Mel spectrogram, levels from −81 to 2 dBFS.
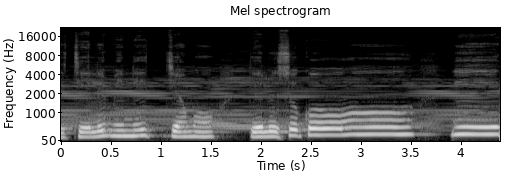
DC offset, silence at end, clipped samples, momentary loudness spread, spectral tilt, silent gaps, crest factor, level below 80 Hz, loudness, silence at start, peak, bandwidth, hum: under 0.1%; 0 s; under 0.1%; 9 LU; -8.5 dB/octave; none; 14 dB; -70 dBFS; -18 LUFS; 0 s; -4 dBFS; 12.5 kHz; none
